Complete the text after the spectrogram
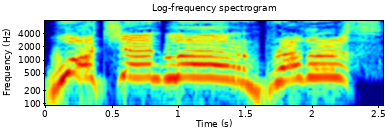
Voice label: Attack Prime Grineer Female; Tau; Battle Barks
